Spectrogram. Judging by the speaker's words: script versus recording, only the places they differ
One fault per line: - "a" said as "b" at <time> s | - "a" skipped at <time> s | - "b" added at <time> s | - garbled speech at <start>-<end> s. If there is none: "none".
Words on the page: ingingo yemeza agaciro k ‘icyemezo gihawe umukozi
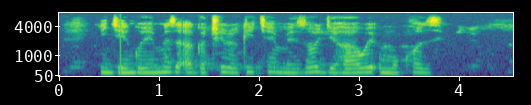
none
